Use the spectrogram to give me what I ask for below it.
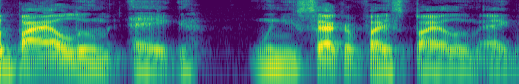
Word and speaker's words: Biolume Egg: a bio bio loom i said it wrong i said bio flume didn't i it's the biolume egg when you sacrifice biolume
